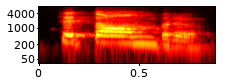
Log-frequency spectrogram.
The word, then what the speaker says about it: septembre: And the pronunciation will be septembre. What it will be? Septembre. First of all, P will not be pronounced. And second, the sound of EM is O. So it is septembre.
